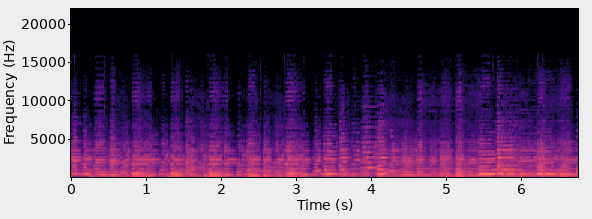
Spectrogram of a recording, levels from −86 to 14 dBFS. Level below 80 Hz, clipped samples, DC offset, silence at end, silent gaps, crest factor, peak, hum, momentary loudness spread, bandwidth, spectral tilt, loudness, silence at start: -50 dBFS; under 0.1%; under 0.1%; 0 s; none; 14 dB; -8 dBFS; none; 6 LU; 14.5 kHz; -4 dB/octave; -22 LUFS; 0 s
